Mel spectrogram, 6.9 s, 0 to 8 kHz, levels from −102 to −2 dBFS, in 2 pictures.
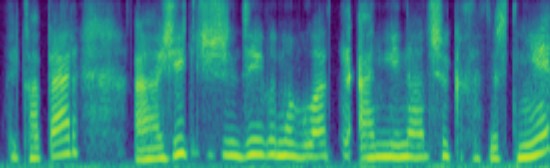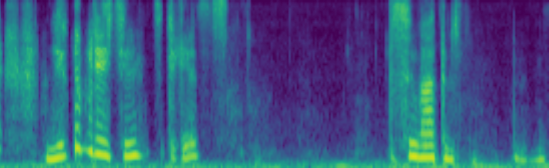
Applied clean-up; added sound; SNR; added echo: neural diffusion model UNIVERSE++.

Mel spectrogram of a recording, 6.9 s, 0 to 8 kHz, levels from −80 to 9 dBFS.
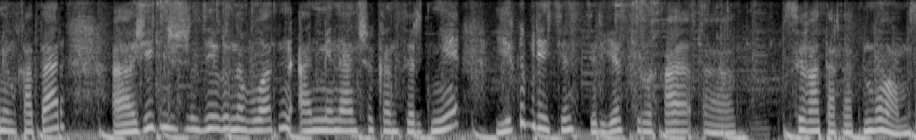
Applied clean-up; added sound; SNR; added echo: none; Glass; 18 dB; none.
